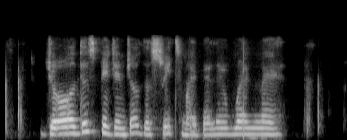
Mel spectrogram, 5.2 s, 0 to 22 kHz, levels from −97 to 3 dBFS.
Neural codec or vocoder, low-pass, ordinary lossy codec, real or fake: codec, 44.1 kHz, 3.4 kbps, Pupu-Codec; 7.2 kHz; Opus, 24 kbps; fake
